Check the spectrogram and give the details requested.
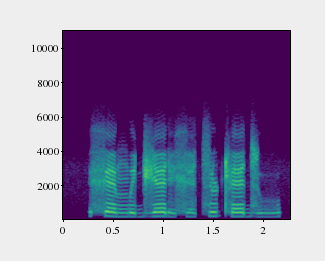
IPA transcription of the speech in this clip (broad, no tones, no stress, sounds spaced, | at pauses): x ɛ ŋʷ e d͡ʒ ɛ ɾ e̤ x ɛ̤ t͡s ɯ ʈʰ ɛ d͡z ṳ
